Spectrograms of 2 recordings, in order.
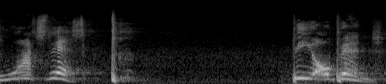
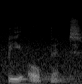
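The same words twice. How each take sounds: First: Loud, high, slowed "Be opened" as a healing command; commanding proclamation. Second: "Be opened" in a soft whisper. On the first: Jesus commands the deaf man, loud proclamation. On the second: Jesus speaks to hearts this morning, soft whisper. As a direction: breathe "Be opened" gently, like a touch on the heart. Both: Retold or imitated.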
